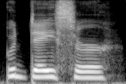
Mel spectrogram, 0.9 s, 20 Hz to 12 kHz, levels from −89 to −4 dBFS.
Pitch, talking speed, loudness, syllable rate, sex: 215 Hz, 190 wpm, -14 LUFS, 3.7 syllables/s, female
